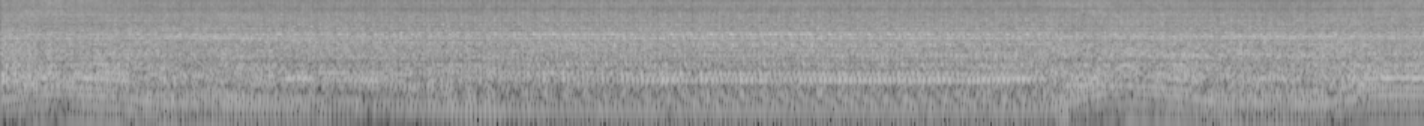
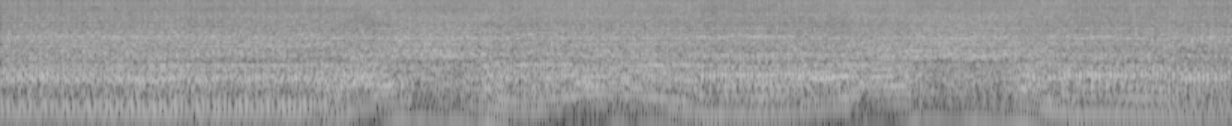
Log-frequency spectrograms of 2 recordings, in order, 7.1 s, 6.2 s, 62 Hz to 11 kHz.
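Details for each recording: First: 2000 Toyota Camry after new timing belt installed and tensioned; idle rises into a clean smooth rev and settles evenly, no rattle or tick; sounds better. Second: 2000 Toyota Camry with the timing belt cover off, engine revved twice: a light flapping rattle rises and falls with revs. The loose timing belt was the cause of the noise; the belt was replaced and properly tensioned.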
